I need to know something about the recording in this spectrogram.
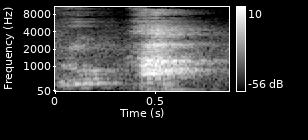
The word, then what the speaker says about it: Brewaah: It's pronounced Brewaah. Okay, there are 2 R, but 1 I is swallowed up.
